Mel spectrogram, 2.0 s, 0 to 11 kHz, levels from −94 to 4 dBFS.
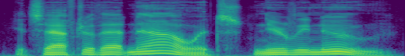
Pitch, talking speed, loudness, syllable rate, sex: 110 Hz, 180 wpm, -16 LUFS, 4.8 syllables/s, male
